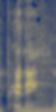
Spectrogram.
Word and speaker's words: Penningh: So, Jamie Penning with a H on the end, because the H is silent and everyone forgets it.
